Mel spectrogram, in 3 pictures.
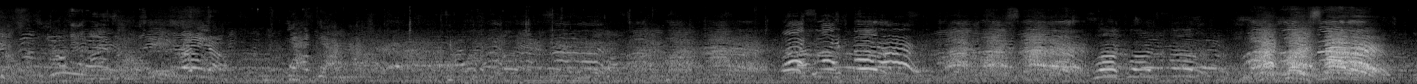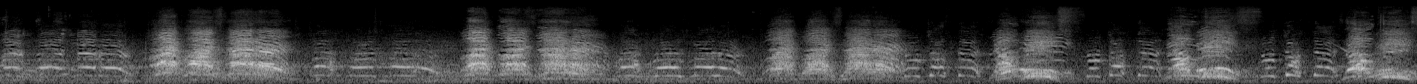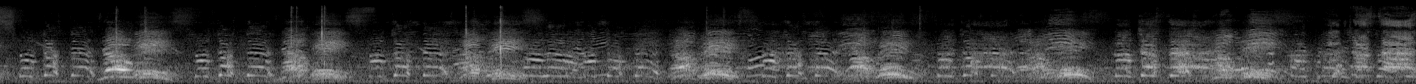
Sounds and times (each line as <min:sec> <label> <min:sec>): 0:00.0 Crowd Protest March passing 0:42.5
